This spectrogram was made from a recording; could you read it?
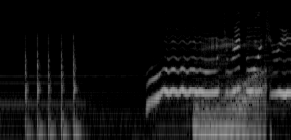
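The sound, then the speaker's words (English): Five quick, evenly spaced knocks on a door sound crisp, then a brief pause gives way to a loud, wavering, cat-like yowl that continues to the end. “Trick or treat. Who's that at the door?”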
